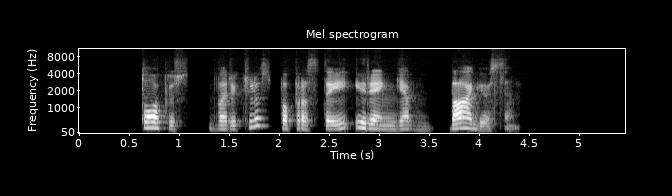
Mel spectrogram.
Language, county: Lithuanian, Panevėžys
